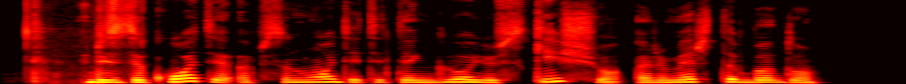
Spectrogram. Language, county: Lithuanian, Vilnius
